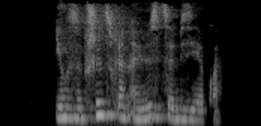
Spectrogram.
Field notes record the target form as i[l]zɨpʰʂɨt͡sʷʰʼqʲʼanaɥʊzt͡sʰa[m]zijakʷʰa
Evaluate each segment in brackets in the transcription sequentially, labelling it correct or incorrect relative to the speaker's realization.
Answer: correct, incorrect: b

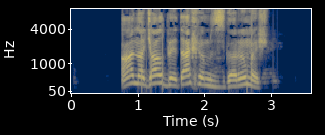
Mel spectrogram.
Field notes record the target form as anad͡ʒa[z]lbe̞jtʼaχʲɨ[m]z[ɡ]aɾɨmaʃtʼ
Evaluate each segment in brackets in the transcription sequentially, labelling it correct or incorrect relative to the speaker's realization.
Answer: incorrect: none, correct, correct

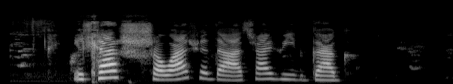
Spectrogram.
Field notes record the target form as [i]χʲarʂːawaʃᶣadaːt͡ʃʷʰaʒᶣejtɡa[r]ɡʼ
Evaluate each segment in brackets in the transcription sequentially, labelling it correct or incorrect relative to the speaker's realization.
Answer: correct, incorrect: none

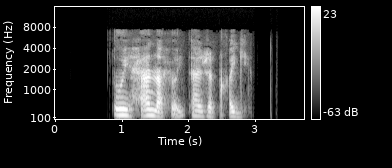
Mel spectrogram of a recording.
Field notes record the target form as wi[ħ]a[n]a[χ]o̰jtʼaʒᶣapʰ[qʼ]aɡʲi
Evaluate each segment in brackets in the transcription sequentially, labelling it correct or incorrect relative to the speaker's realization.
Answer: correct, correct, incorrect: ħ, correct

